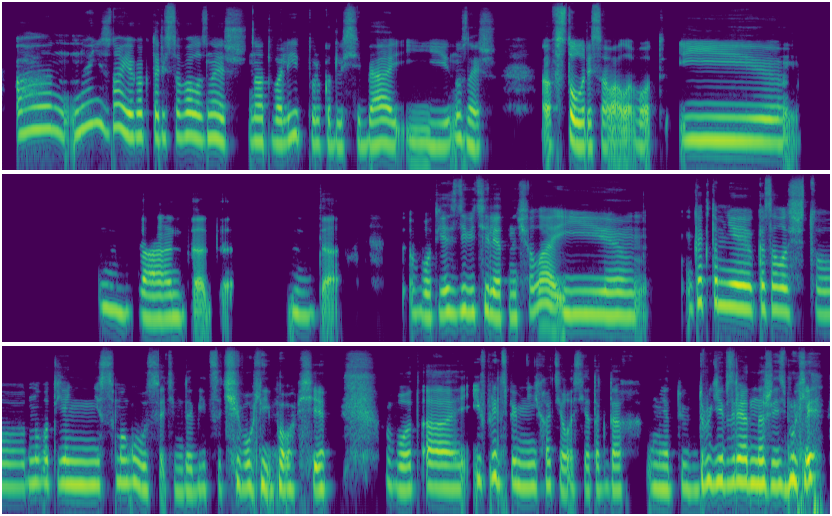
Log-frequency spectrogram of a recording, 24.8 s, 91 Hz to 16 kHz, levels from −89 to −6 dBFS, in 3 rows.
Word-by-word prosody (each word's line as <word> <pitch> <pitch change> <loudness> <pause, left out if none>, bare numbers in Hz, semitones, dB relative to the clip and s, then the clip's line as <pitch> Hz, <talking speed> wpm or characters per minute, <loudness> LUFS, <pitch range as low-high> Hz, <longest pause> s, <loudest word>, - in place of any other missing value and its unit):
Э-э, 315 +4 +1
ну, 295 +2 -3
я 370 - 0
не 390 -1 -1
знаю, 330 0 +1
я 260 - +5
как-то 255 -1 0
рисовала, 250 +1 +1
знаешь, 235 -3 -1
"на 225 0 0
отвали", 225 +3 -1
только 210 -5 -7
для 195 -1 -6
себя 205 +2 0
и, 190 - -5
ну, 245 +4 -2
знаешь, 200 - -4 0.4
а, - - +1
"в - - -10
стол" 195 - +6
рисовала. 190 0 -1
Вот. - - -5
И 230 -2 +1 1.3
Да-да-да, 215 - -2 0.6
да. 220 -2 -5 0.7
Вот 205 -3 -4
я 220 +1 +2
с 230 - -2
9 235 +1 -1
лет 200 -2 +2
начала 200 - 0
и, 220 - 0
м, 210 -1 0 0.5
как-то 310 0 +2
мне 270 -3 +7
казалось, 245 -2 +1
что 215 -2 -6
ну, 240 +1 -2
вот 240 -1 -4
я 235 0 +3
не 230 0 +2
смогу 240 -3 -1
с 205 - -9
этим 185 -1 -9
добиться 195 +2 -7
чего-либо 210 -2 0
вообще. 200 0 0 0.5
Вот. 200 -3 -1
А, 210 -2 +5
и, 215 +5 -4
в - - -13
принципе, 255 -4 0
мне 215 -1 0
не 215 - -2
хотелось. 205 -3 -4
Я - - -3
тогда 200 +1 -3
х 190 - -20 0.2
у 210 - -6
меня 200 -1 0
тут 200 0 -8
другие 250 +1 +3
взгляды 245 0 +6
на 235 0 +7
жизнь 220 -1 +1
были. 260 0 +7
225 Hz, 160 wpm, -24 LUFS, 205-245 Hz, 1.3 s, мне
